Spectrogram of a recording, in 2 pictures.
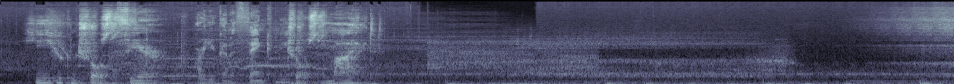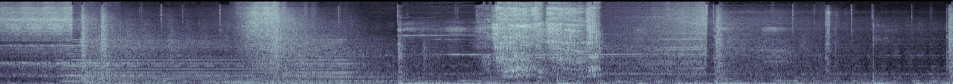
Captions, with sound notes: He who controls the fear. Are you gonna think controls the mind? [heartbeat thumping] [tense music] [man growling]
